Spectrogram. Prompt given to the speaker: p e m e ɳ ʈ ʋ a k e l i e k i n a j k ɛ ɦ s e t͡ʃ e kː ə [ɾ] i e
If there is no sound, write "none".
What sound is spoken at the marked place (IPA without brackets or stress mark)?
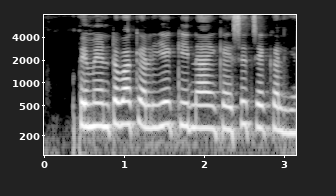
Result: l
